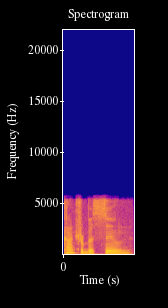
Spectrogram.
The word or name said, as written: contrabassoon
